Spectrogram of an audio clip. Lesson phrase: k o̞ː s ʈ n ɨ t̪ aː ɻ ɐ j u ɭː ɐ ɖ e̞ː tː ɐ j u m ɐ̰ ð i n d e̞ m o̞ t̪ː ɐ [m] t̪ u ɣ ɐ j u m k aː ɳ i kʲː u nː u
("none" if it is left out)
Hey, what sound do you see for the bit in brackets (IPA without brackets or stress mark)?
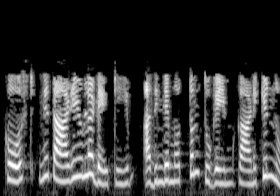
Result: m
